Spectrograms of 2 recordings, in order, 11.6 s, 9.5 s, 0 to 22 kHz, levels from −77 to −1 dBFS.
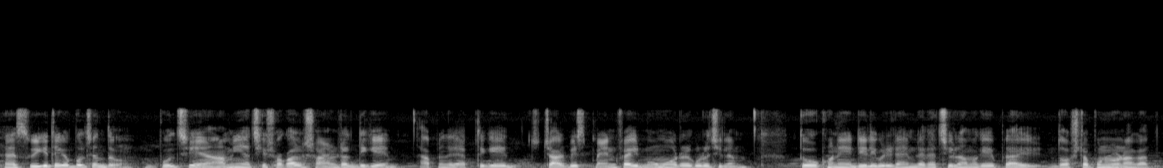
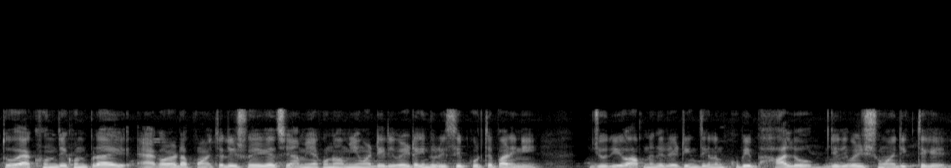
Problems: constant background noise, background conversations at intervals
